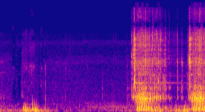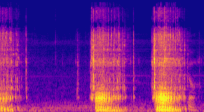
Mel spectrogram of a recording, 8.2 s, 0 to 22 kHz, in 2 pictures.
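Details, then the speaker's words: Southland 43cc auger engine after fixing a fuel-flow issue and priming with the primer bulb: four recoil pulls, each a short rasping whir about a second long with no firing; no start because the ignition switch is off. "how about turn it on, dummy? There you go."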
